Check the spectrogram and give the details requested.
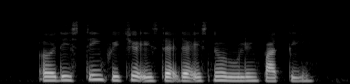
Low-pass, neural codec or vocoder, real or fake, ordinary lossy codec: none; none; real; none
